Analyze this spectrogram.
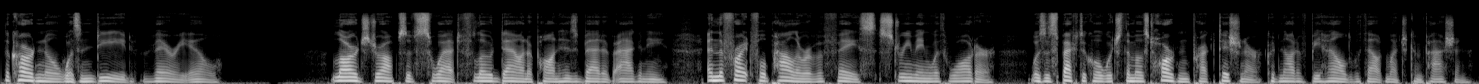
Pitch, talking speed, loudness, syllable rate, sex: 135 Hz, 170 wpm, -19 LUFS, 5.1 syllables/s, female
